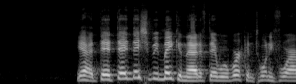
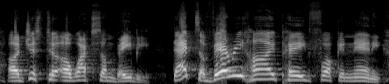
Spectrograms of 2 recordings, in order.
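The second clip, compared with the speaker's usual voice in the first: usual speaking voice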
